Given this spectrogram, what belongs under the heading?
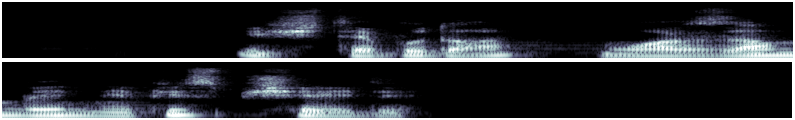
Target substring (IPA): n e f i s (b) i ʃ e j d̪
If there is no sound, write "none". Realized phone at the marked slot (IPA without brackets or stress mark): b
